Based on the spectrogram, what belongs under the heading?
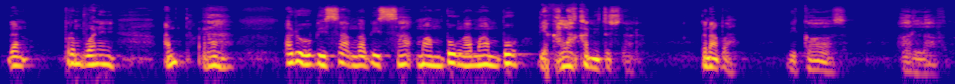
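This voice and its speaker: A man's voice: mid-range voice, unhurried, pauses often, husky. A middle-aged man preaching a sermon, telling stories and acting out the dialogue and sound effects with mixed in. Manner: animated storyteller, acts out dialogue and sound effects. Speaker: pastor. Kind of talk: lively sermon with told stories.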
